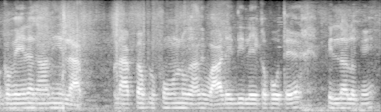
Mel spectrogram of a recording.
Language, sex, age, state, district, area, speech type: Telugu, male, 30-45, Telangana, Vikarabad, urban, spontaneous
